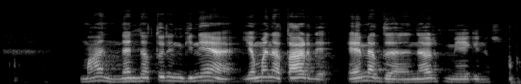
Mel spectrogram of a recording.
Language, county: Lithuanian, Kaunas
